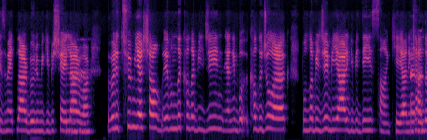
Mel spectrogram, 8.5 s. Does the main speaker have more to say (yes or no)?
no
